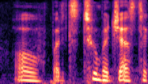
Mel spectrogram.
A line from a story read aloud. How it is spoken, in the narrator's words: I whispered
